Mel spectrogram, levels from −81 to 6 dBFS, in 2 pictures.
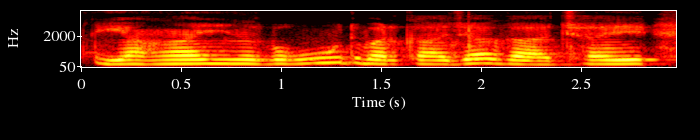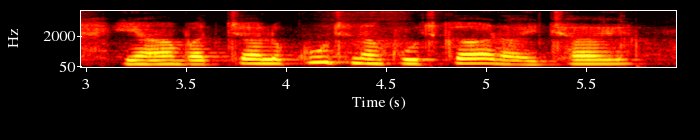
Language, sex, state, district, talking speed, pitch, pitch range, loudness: Maithili, female, Bihar, Samastipur, 140 wpm, 215 Hz, 205-225 Hz, -16 LUFS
